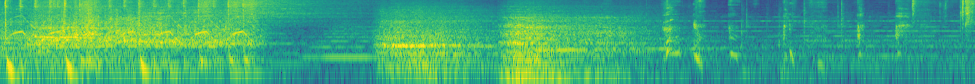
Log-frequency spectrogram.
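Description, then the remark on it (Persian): A car skids along a road with bursts of screeching tires and rushing engine noise, loud, followed by scattered clatter and thumps as the noise settles. “توی روسیه ماشین سواری تو جاده هست.”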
